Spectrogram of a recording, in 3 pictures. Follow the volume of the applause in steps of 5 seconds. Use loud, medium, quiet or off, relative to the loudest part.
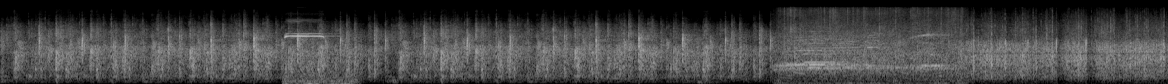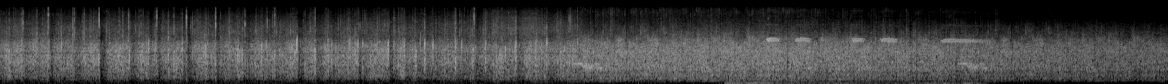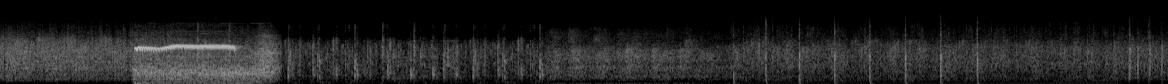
loud, loud, loud, loud, medium, quiet, quiet.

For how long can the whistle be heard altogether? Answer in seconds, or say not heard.
5 s.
